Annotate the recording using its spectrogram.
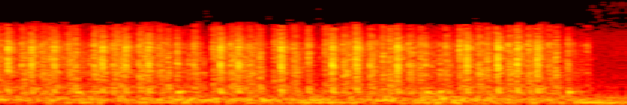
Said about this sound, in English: Well, it wouldn't be the news without a little typewriter action.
